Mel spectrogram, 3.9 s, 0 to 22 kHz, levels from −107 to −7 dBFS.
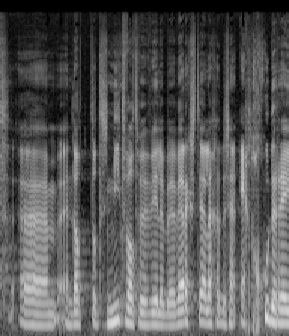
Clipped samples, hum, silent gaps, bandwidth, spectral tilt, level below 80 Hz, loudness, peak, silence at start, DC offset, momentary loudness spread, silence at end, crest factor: under 0.1%; none; none; 18.5 kHz; -5 dB/octave; -64 dBFS; -30 LUFS; -8 dBFS; 0 s; under 0.1%; 6 LU; 0 s; 20 dB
